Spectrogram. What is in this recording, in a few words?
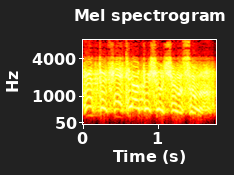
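Turkish player friendly fire, mood med, speech; War Thunder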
